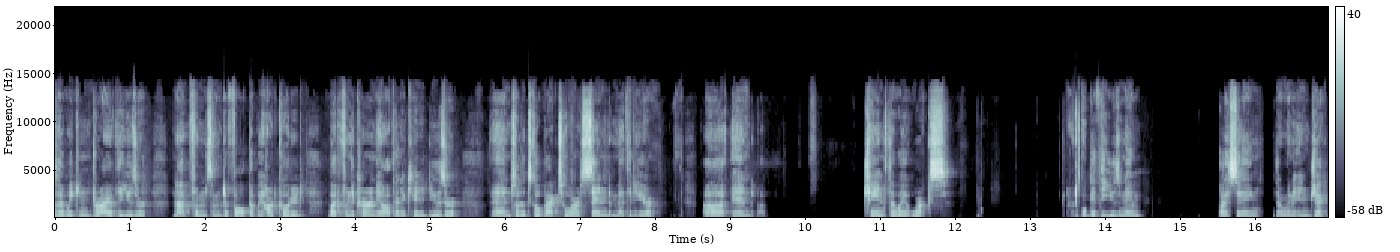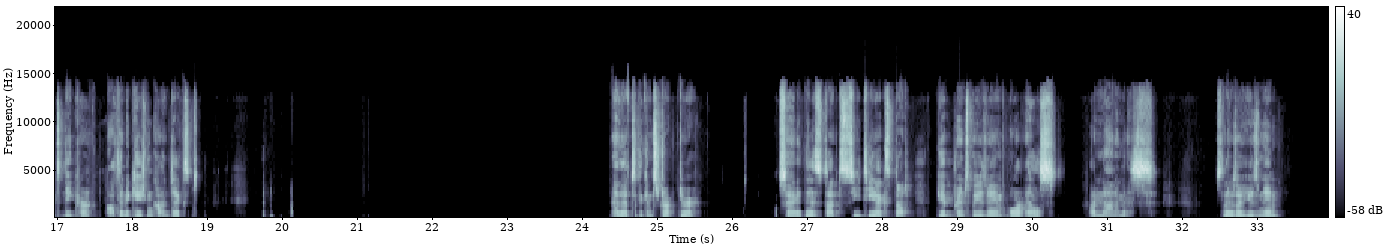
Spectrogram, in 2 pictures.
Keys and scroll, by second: 17.9 Return, 23.8 alt+Return, 28.4 Return, 29.5 Return.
